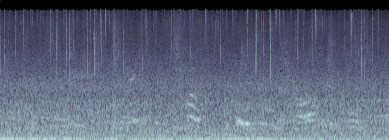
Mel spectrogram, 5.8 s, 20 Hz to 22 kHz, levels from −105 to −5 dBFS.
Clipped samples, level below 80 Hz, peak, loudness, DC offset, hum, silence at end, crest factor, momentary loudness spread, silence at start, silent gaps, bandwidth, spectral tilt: under 0.1%; -34 dBFS; -14 dBFS; -33 LUFS; under 0.1%; none; 0 s; 18 dB; 4 LU; 0 s; none; 17 kHz; -5.5 dB/octave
